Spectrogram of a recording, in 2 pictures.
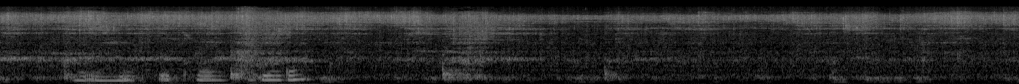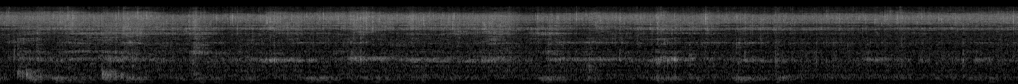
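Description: A wooden spoon scrapes and stirs in a pan.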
